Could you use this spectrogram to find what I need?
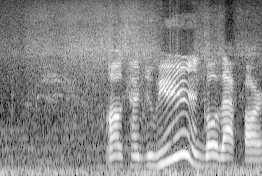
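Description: A boy speaks close by outdoors.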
